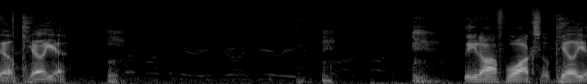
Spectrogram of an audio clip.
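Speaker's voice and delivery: put-on swooping old-time ballpark manager voice, pitch swinging. After a leadoff walk in a ball game, quote the old Yankees manager in a Casey Stengel impression. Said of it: "Is that your Stengel impression?".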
